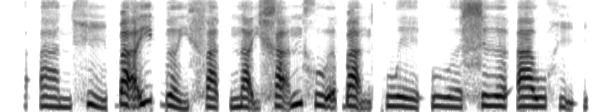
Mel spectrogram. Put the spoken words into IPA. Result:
ʔ a̤˨˩ n x i˧˩ ɓ a̰˧˥ j ɓ ə˧˩ j f a˨˩ t̚ n a̰˧˨ j x a̰˧˥ n x ṵ˧˨ ə̯ ɓ a̰˧˨ n k w e̤˨˩ ʔ ṳ˨˩ ə̯ s ɨ˧ ə̯ ʔ a˧ w x ḭ˧˨ ʔ

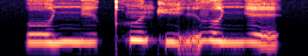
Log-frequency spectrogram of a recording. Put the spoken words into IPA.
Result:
o ɲ i kʷʰ ɛ̃ k j ḭ ð o ɲ e

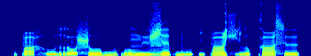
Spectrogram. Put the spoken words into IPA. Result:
p ɑ̰ h ṵ r ɔ̰ ɬ o b u ɓ o m y ɮ ɛ ɓ ṵ ʔ ḭ p ɑ ç ḭ l o k ɑ s ø

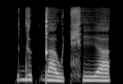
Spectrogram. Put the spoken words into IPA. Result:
d ɯ˦˥ k̚ d a˨˩ w t͡ɕʰ i˧ a̯

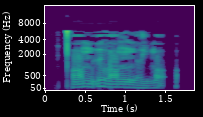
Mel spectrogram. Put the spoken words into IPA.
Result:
t̪ʰ ɔ˨˦ m ɨ̰˧˥ l ɔ˧ ŋ n ə̤˨˩ j m ɔ̰˧˨ ʔ

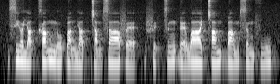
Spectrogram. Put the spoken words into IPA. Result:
s i˧ ə̯ j a˨˩ t̚ x a˧˥ m n o˨˩˦ ɓ a˨˩˨ n j a˨˩ t̚ c a˨˩˨ m s aː˧ f ɛ˨˩ | f e˨˩ k̚ s ə˧˥ ŋ ɗ ɛ˨˩˨ w aː˧ c a˧˥ m ɓ a˧˥ m s ə˧ m f u˧˥

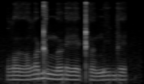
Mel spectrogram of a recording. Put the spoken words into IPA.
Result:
lˠ ɵː lˠ ɵ ɖ ɵ m ɵ ɽ eː ʈʰ œ m i b e

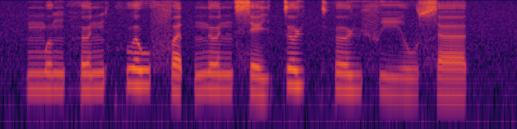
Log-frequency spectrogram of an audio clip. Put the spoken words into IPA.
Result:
m ʊ˨ ŋ h ɵ˨˧ n kʷʰ ɐ˥ w f ɐ˨ t̚ n̪ ɵ˧ n s e˨˩ j t̪ ɵ˥ ɥ t̪ʰ ɵ˨ ɥ f iː˨˩ w s ɐ˨ k̚

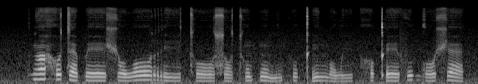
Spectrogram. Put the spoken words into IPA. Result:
ɡ ã˦ h ʊ˦ t ɛ˨ p eː˨ ʃ o˨ w oː˦ r iː˨ tʰ oː˨ s o˨ tʰ ũ˦ p ũ˦˨ ɡ ũ˦ pʰ u˦ kʼ ĩ˦ ŋ o˨ w i˦ | h o˨ kʼ eː˨ f u˦ ɡ oː˨˦ ʃ ɛ˦˨

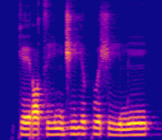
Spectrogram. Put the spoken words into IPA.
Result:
k eː˨ ɾ ɔ˨ t͡s iː˨˦ ŋ d͡ʒ i˦ j ɪ˦ kʷ e˦ ʃ iː˨ m ĩ˦

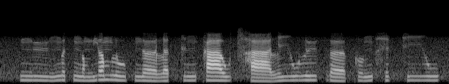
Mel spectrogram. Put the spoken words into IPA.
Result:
ŋ yː˨˩ ŋ ɵ˧ t̚ ŋ ɐ˨˧ m j ɐ˥ m l uː˨ p̚ n̪ œː˨˩ l ɐ˨ t̚ k ɪ˨˧ ŋ k aː˧ w t͡sʰ aː˨˩ l iː˨˧ w l yː˧ k̚ l œː˨˩ k ʊ˨˥ ŋ h ɪ˧ k̚ h iː˧ w

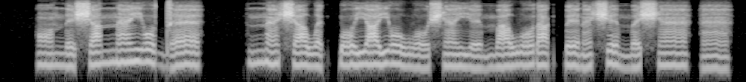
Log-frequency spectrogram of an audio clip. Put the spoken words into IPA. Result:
ɔ̃˨ n e˨ ʃ a˨˦ n ɛ̃˦ j o˦˨ d ɛ˨˦ | n ɛ̃˦ ʃ a˧ w ɛ˨ k͡p o˧ j a˦ j o˦˨ w o˨ ʃ ɛ̃˧ j e˨ m a˧ w o˦ ɾ a˦ k͡p e˦˨ ɾ ɛ̃˨˦ ʃ e˦˨ m ɛ˨˦ ʃ ɛ̃˦ | ɛ̃˨

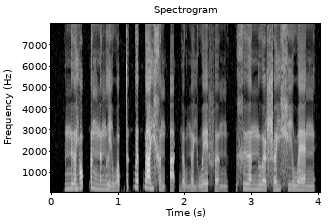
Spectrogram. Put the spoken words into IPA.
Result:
n ɨ˧ ə̯ j ɔ˦˥ p̚ ʔ ə˧ ŋ n ə˧ ŋ l i˨˩˨ w ɔ˦˥ p̚ t̪ ə˦˥ k̚ l ə˦˥ k̚ l a˧˥ j x ə˨˩˨ ŋ ʔ a˨˩ k̚ j ə˨˩˨ w n ə˨˩˨ j w e˧ f ə˨˩˨ ŋ | x ɨ˧ ə̯ n u˧ ə̯ ʂ ə˧ j x i˧ w ɛ˧ ŋ

